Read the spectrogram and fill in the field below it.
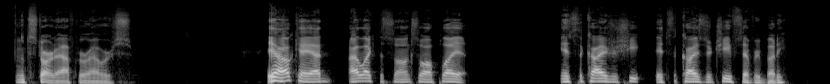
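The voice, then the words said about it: Hoarse, strained voice. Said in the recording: “my voice is out”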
